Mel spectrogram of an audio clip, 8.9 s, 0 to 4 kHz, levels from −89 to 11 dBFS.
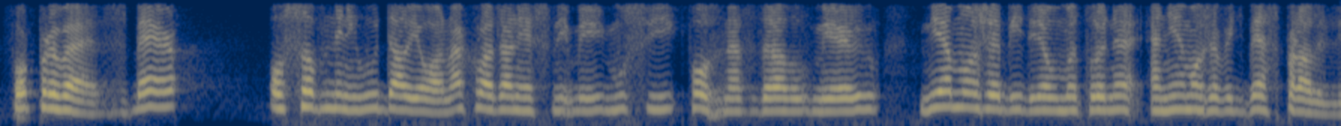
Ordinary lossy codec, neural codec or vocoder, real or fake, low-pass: none; codec, 16 kHz in and 24 kHz out, 0.4 kbps, LongCat-Audio-Codec, fine tuned four codebook decoder; fake; 3.6 kHz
